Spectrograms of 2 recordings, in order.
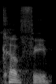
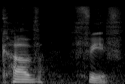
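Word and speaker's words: covfefe: cief it's it by the way it is pronounced CUV fief just so you know the president posted yesterday about his haters and then he posted cief CV F Fe and it's pronounced KV fief that's at least that's how it was pronounced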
